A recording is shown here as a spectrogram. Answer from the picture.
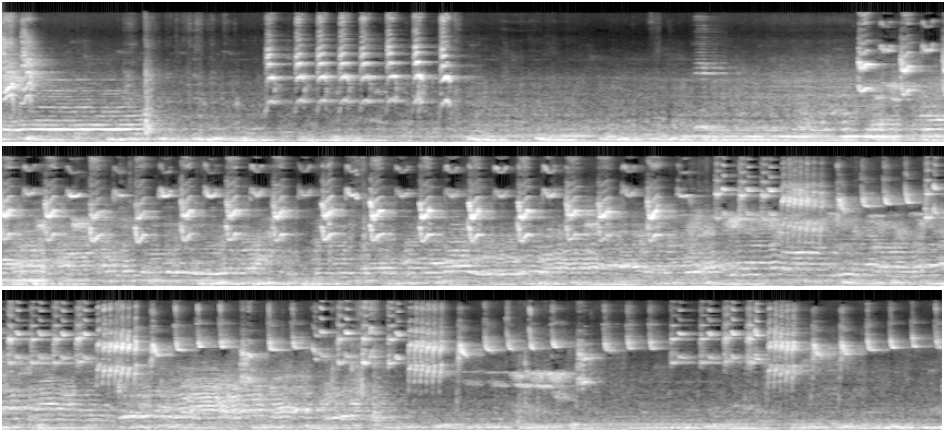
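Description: Caged long-tailed shrike (cendet) in full song: loud runs of rapid, harsh chattering notes, broken by short pauses and varied calls.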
